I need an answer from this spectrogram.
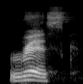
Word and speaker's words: risk: ahead R risk risk I have to hear the K risk risk yeah the sound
